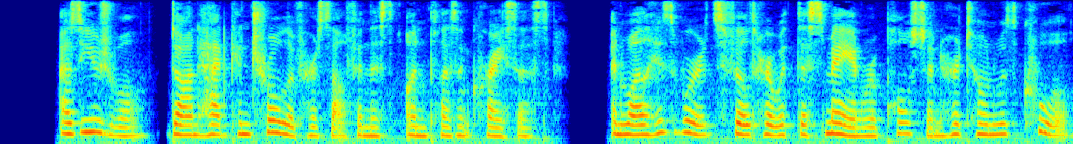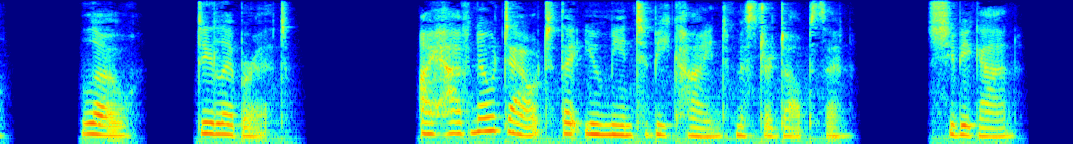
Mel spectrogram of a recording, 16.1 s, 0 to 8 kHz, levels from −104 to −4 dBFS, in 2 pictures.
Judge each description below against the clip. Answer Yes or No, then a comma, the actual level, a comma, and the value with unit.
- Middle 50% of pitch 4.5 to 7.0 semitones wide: No, average, 3.5 semitones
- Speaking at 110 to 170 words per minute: Yes, average, 150 wpm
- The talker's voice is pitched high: Yes, high, 200 Hz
